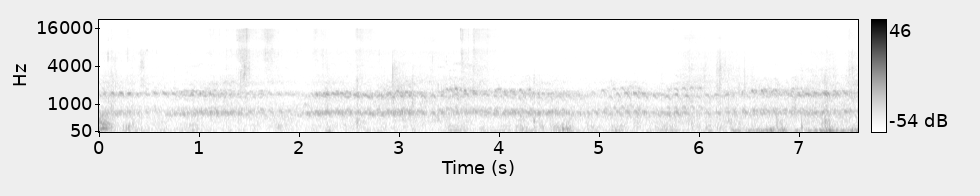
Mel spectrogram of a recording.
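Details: A dense chorus of the year's first frogs, recorded 19 February 2023 on a warm early-spring day: many overlapping clucking, bleat-like croaks merge into a steady pulsing drone.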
